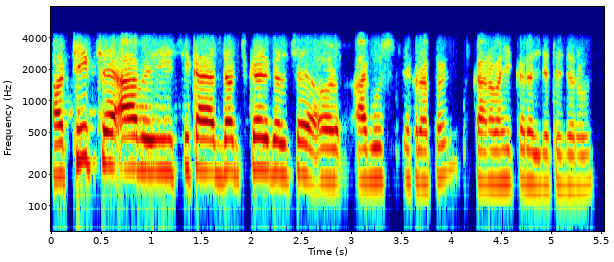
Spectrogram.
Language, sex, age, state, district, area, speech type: Maithili, male, 18-30, Bihar, Purnia, urban, conversation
